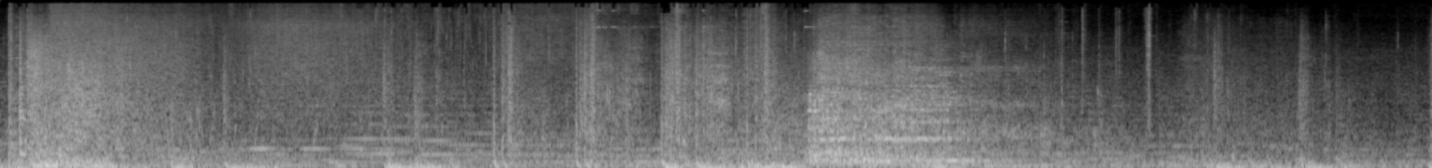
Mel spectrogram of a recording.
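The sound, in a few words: grenade launcher fire in a video game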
